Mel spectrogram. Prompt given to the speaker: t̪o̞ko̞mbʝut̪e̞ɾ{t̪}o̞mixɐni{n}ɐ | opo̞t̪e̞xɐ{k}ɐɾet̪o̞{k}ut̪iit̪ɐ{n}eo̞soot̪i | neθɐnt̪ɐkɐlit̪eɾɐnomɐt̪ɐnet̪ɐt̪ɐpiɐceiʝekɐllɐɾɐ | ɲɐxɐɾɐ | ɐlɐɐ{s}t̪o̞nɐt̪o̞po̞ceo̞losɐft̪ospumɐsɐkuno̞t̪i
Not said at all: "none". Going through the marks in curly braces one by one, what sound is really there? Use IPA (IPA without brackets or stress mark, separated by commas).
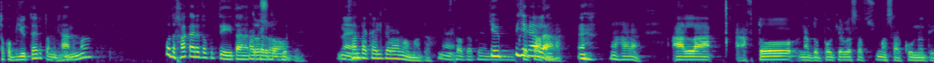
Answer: t̪, m, k, k, n, f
